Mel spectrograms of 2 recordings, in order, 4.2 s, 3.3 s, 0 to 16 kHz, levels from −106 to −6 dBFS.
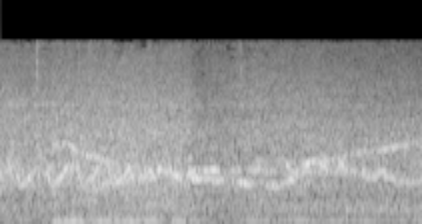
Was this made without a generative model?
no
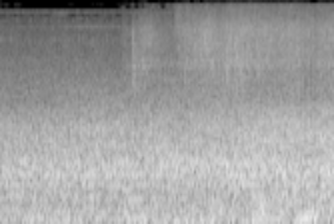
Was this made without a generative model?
no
